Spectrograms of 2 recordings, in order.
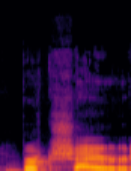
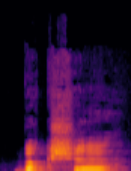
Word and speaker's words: Berkshire: So Hugh Lofting is born in 1886 in a place that I would consider pronouncing Berkshire, England, but I looked up the pronunciation and it's Berkshire.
